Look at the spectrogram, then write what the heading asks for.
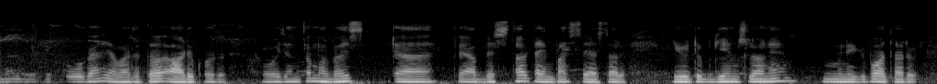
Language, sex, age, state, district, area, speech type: Telugu, male, 18-30, Andhra Pradesh, Anakapalli, rural, spontaneous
